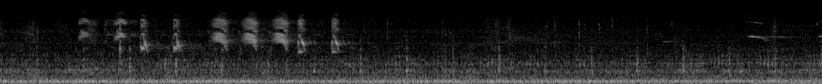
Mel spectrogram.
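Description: A bird calling a quick series of about nine sharp, high notes, roughly three a second, over a steady low hum.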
